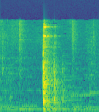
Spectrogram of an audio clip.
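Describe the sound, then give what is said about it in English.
A single sharp metallic clunk as a pot of warm, bright green parsley puree with oil is set down on a stove burner, fairly loud, with a short ringing tail over a low hum. “So now that we have all of our warm, beautifully bright green parsley puree, we can go ahead and we can just get this right on a burner.”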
